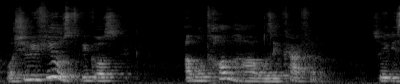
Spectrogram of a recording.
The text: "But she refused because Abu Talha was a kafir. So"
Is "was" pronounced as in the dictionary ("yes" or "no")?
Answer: yes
